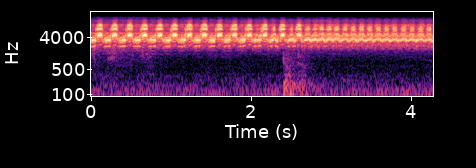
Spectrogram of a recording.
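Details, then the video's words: Black cicada calling in the hot summer of Kyoto, western Japan: a loud, high, grating buzz pulsing rapidly, about two and a half pulses per second, steady throughout, with a faint brief low sweep midway. "Noisy cicada in Kyoto."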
